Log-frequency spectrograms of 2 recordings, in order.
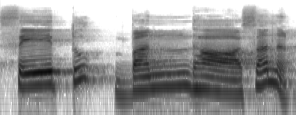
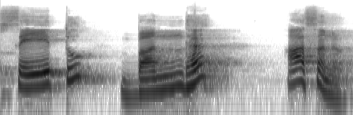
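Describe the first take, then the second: First: Bandha and asana are joined into one word. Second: Bandha and asana are said as separate words.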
